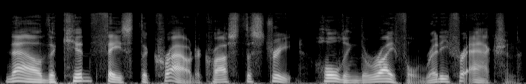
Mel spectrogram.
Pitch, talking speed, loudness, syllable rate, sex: 115 Hz, 170 wpm, -19 LUFS, 4.3 syllables/s, male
